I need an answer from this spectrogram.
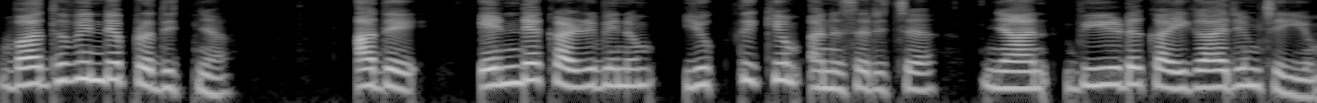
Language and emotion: Malayalam, neutral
